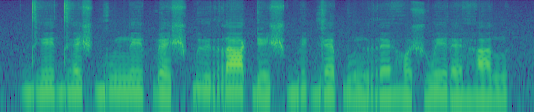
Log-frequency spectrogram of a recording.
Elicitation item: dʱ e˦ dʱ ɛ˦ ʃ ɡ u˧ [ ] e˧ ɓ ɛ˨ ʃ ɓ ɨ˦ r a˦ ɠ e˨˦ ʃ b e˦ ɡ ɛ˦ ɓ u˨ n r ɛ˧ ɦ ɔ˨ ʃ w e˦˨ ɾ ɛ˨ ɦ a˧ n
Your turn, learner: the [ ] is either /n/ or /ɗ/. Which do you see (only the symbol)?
n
